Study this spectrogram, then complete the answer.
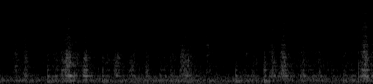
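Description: Writing on a board during a physics lesson: quiet scratchy strokes in short irregular bursts, close and soft, with no talk.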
